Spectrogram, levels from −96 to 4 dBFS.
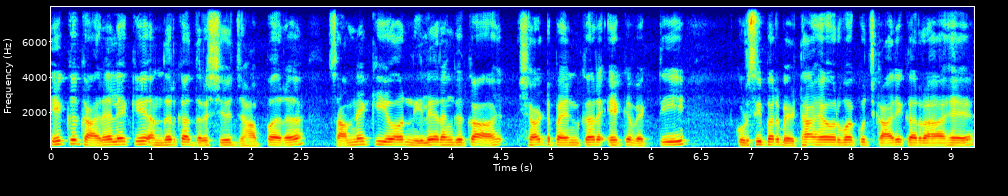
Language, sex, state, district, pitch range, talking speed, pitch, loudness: Hindi, male, Uttar Pradesh, Etah, 140-170 Hz, 180 wpm, 150 Hz, -16 LUFS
